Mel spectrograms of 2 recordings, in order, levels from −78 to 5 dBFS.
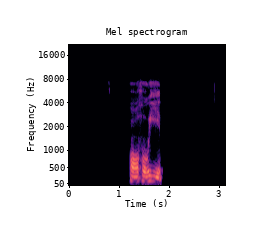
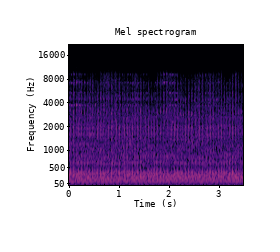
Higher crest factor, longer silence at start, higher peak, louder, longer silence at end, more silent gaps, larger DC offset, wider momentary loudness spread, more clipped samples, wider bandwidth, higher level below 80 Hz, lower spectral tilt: first, 20 dB vs 14 dB; first, 1.2 s vs 0 s; first, -6 dBFS vs -26 dBFS; first, -21 LUFS vs -39 LUFS; first, 1.3 s vs 0 s; neither; neither; first, 7 LU vs 1 LU; neither; second, 8 kHz vs 14 kHz; second, -68 dBFS vs -60 dBFS; first, -5.5 dB/octave vs -3.5 dB/octave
